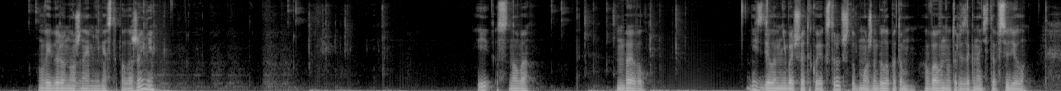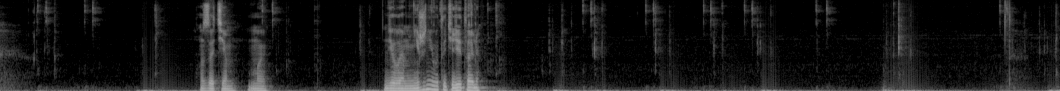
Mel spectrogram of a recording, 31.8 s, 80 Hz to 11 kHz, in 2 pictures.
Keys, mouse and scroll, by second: 0.8 scroll down 1, 1.1 Tab, 1.5 2, 2.0 g, 4.6 a, 5.5 ctrl+shift+b, 8.9 shift+middle click, 9.3-9.8 scroll up 3, 9.8 a, 10.2 e, 12.4-15.5 scroll down 4, 12.7 Tab, 15.5 scroll down 1, 16.5 click, 17.2 click, 18.1 shift+d, 20.2 scroll up 1, 20.6 scroll down 1, 20.7 scroll down 3, 21.3 s, 22.7 scroll up 3, 23.0 shift+middle click, 23.4 scroll up 1, 23.9 scroll up 1, 24.2-27.3 typing, 29.2 g, 31.6 Tab.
